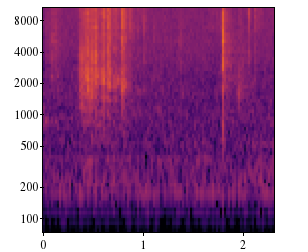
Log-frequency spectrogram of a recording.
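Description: Hands handling flower stems and greenery: a brief crackly rustle about half a second in, then a single sharp click near the end, over a faint low hum.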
